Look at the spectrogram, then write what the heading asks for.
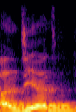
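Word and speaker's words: Algiers: फिर नीदरलैंड्स फिर अल्जियर्स। इसके अंदर आर क्या रहेगा साथियों? साइलेंट रहेगा।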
